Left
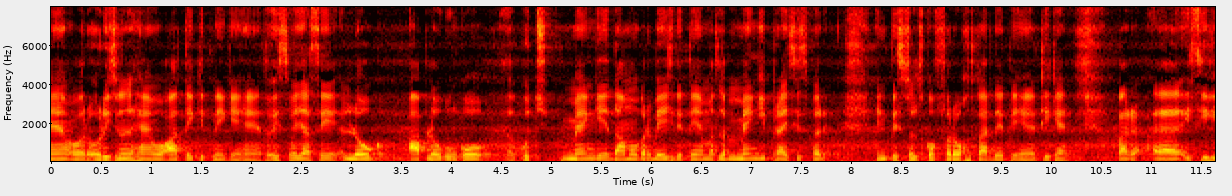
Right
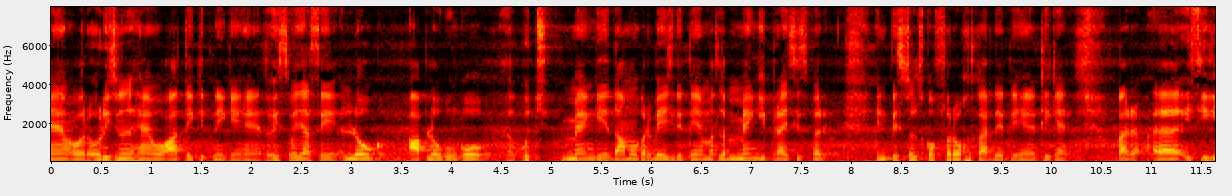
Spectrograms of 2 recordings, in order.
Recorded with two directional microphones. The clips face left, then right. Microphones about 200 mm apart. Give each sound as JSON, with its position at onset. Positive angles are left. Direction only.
{"t": 0.0, "sound": "speech", "side_deg": 25}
